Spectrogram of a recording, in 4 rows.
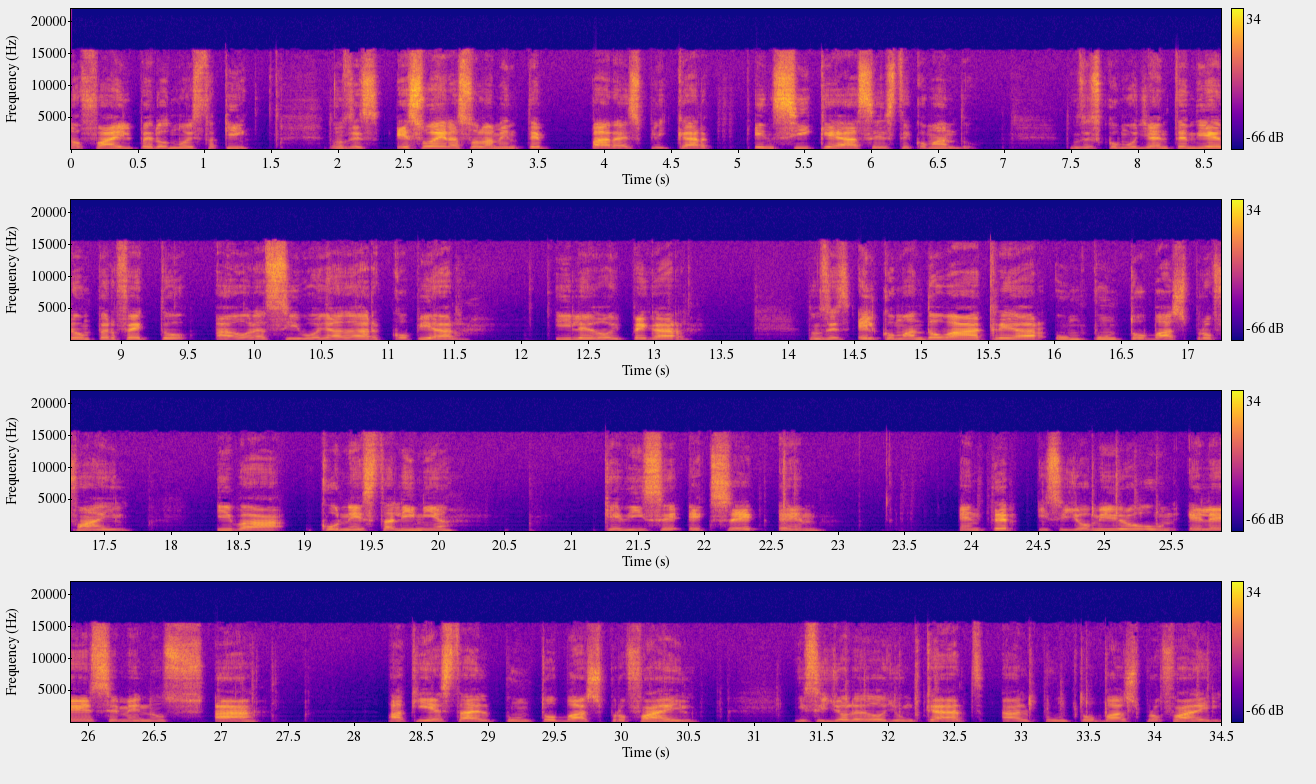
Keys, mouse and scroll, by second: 1.3 click, 5.8 click, 7.5-9.3 drag, 10.0 right click, 10.6 click, 12.0 right click, 13.0 click, 22.5 Return, 24.4-25.6 typing, 26.8-27.6 typing, 29.1-29.8 typing, 30.1 click, 31.3-33.9 typing, 34.2 Return.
